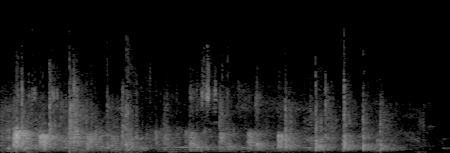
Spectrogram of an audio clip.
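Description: An audience applauds, a dense patter of many hands clapping at once that holds steady for a few seconds before gradually tapering off.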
